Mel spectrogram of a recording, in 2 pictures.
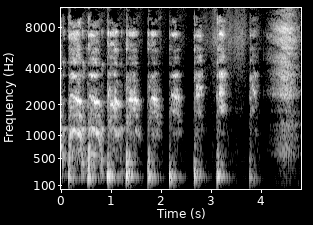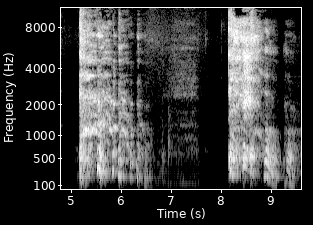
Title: Autumn Morning Coughing & Gagging 2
